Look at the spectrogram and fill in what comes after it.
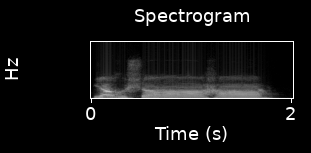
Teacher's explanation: So Sheen has vertical fatha, يَغْشَاهَا, 2 seconds prolongation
